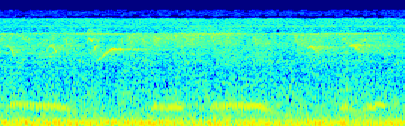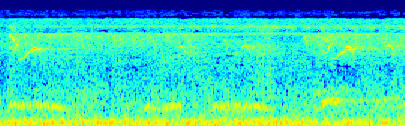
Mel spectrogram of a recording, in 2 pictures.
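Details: Wild spotted dove (Spilopelia chinensis) cooing: soft, low coos in short paired and triple phrases, with thin high chirps of other birds and a steady low rumble underneath.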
